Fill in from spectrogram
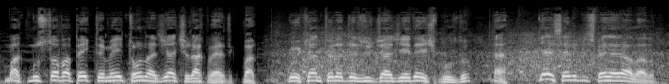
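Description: A man's voice: fairly high pitch, very animated, brisk, noisy background. A man playing a blustering older male football club president who bosses people around and curses. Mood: on phone. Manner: bossy, curses, shouts into phone. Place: radio studio.

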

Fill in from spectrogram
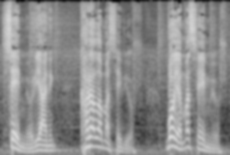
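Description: A man's voice: mid-range voice, huge pitch swings, moderate pace, soft background music. Mock-indignant radio host man. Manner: playfully exasperated, mock-indignant. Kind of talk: casual morning radio banter.

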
